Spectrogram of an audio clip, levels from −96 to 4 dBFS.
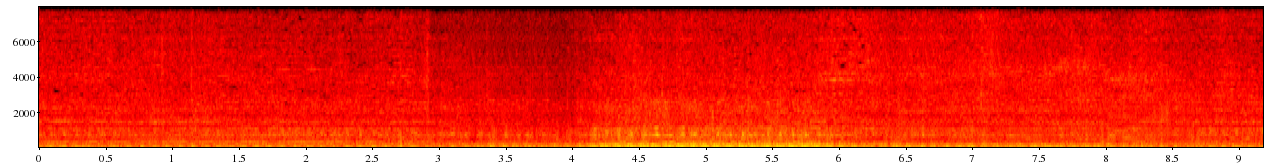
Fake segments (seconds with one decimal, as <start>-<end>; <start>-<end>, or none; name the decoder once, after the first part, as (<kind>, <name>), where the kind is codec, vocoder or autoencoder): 0.6-1.3 (codec, SNAC); 2.8-5.0; 6.2-8.7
